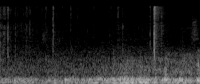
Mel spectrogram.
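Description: Distant thunder, a low, steady rumble that grows a little louder, with a single sharp click about a second and a half in.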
